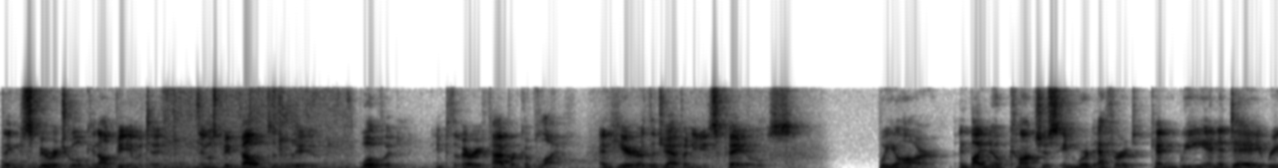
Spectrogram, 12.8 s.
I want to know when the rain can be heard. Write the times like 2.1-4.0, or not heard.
0.0-8.3.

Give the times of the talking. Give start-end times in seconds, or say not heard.
0.0-8.0, 8.8-12.7.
